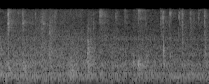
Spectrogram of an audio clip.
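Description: Quiet room tone with scattered faint light clicks and ticks, irregular and close together.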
